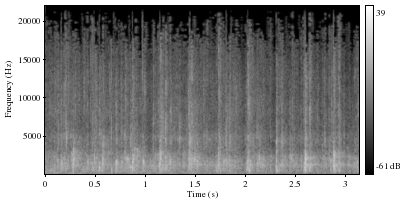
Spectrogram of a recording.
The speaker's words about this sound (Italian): Quindi fare un applauso a entrambi, a Fassino e Chiapparino, che sono in altre manifestazioni.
